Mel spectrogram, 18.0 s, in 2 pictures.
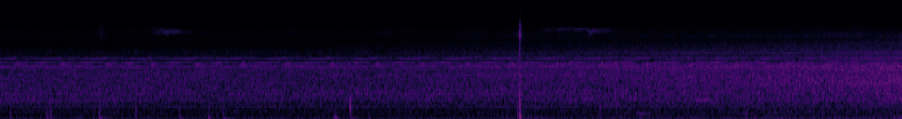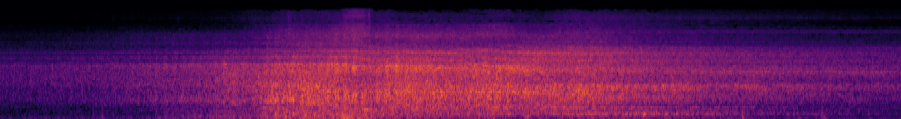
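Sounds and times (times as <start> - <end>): diesel train passing: 6.1 - 18.0.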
